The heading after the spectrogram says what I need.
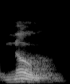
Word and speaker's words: know: here in the slide we have the word no no the phon K it is obviously there we don't pronounce it we just pronounce n o w no those those sounds but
